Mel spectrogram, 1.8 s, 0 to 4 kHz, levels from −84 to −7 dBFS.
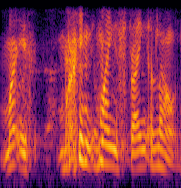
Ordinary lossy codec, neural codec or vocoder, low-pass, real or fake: none; vocoder, 44.1 kHz, 128 mel bands every 512 samples, BigVGAN v2; 3.6 kHz; fake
